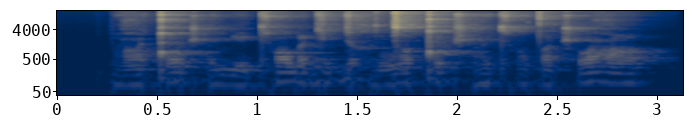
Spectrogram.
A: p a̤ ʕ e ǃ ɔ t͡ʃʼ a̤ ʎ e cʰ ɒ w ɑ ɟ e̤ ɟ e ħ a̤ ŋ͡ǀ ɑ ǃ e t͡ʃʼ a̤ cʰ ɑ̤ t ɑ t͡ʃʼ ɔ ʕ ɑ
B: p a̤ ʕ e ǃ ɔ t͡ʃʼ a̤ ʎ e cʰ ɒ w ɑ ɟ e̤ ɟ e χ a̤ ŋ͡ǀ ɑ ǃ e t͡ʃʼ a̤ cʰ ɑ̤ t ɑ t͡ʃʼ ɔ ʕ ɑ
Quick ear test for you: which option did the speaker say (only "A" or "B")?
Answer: B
